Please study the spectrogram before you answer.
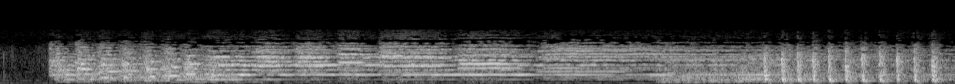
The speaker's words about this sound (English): I do believe Mr. Dillard is going up the stairs after Julie. He's taking his walking cane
